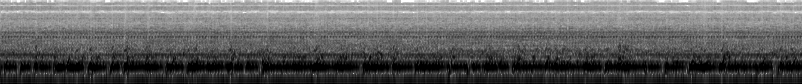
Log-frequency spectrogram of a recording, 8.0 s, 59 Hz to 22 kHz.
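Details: Vintage two-stroke outboard, restored then repaired, 5-minute run, started after extra primer pumps; loud, even drone holding steady speed with no misses or knocks, ran good.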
